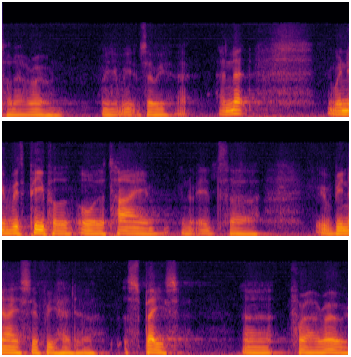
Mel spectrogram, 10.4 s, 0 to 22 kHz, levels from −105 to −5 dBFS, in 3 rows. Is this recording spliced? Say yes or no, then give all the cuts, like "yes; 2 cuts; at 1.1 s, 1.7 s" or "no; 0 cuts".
no; 0 cuts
